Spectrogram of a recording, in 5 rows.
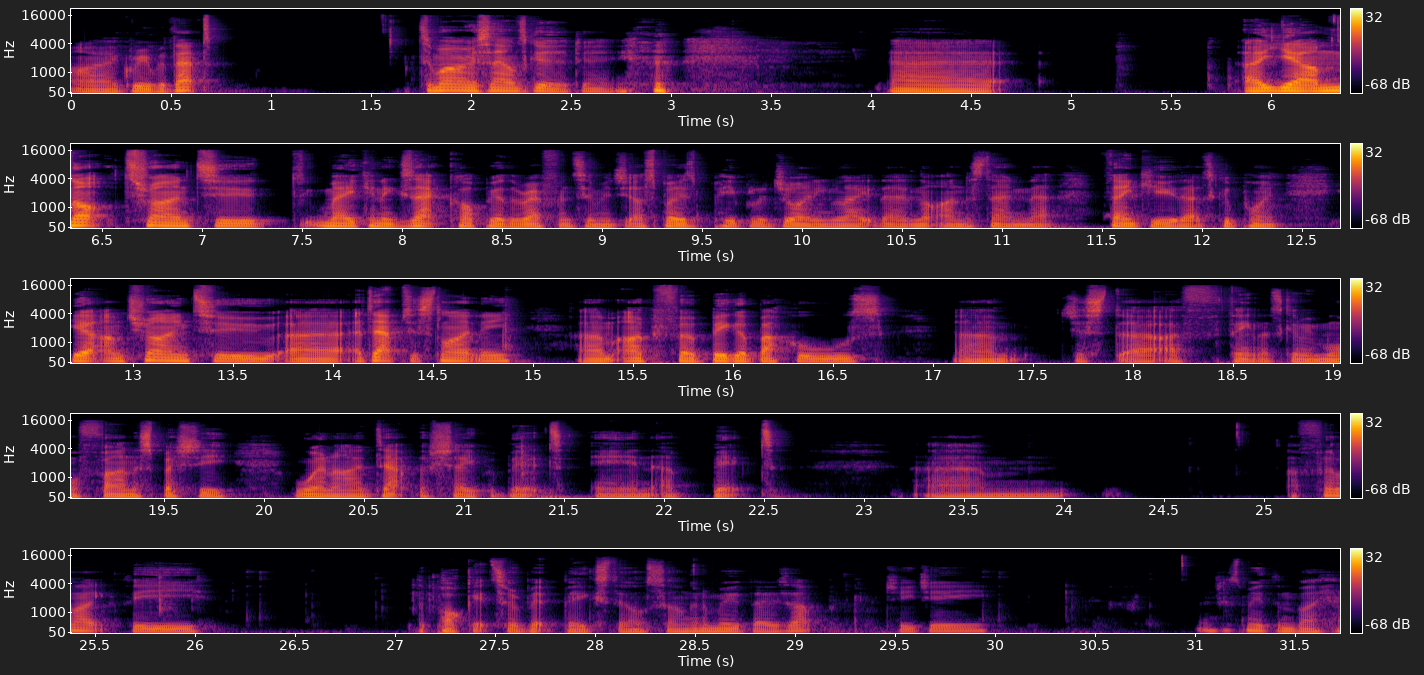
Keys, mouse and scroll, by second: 15.1-16.9 middle drag, 16.9-17.8 scroll down 1, 17.8-20.8 middle drag, 21.9-24.8 middle drag, 24.8-25.3 scroll up 4, 25.3 shift+middle click, 26.2 click, 26.5 middle click, 27.0 Tab, 27.9 click, 29.1 g, 30.3 middle click, 31.1 g.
